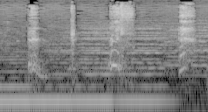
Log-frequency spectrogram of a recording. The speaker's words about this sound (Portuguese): Por que está chorando? Quem você está procurando?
